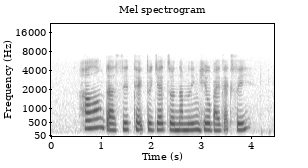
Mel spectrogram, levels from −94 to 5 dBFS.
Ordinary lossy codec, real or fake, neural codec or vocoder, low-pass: MP3, 64 kbps; real; none; 7.2 kHz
